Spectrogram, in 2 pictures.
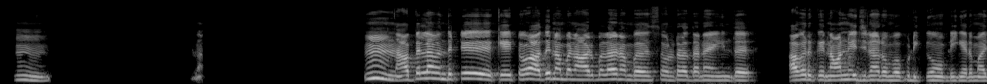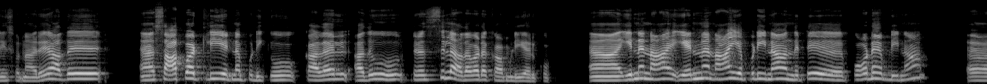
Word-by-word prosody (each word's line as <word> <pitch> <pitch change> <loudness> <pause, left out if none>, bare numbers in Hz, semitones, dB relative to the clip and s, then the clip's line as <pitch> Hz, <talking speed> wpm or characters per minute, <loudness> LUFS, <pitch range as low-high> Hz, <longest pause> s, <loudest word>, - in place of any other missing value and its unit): ம். 190 -5 -7 1.4
ந - - -17 1.7
ம். 275 -6 +3 0.2
அதெல்லாம் 270 +5 +2
வந்துட்டு 245 +2 0 0.3
கேட்டோம். 225 +3 +2
அது 260 +4 +1
நம்ப 240 -1 -1
நார்மலா 215 +2 +1
நம்ம 210 -2 -4 0.2
சொல்றதுதானே, 200 -1 -3
இந்த 190 0 -4 0.6
அவருக்கு 210 -1 0
நான்வெஜ்ஜுனா 205 -1 0
ரொம்ப 190 -1 -2
புடிக்கும் 185 +1 -5
அப்டிங்கிற 175 0 -4
மாரி 175 0 -2
சொன்னாரு. 170 +3 -4
அது 250 +2 +1 0.7
அ - - +3 0.2
சாப்பாட்டுலயே 265 -1 +3
என்ன 225 0 -3
புடிக்கும், 200 0 -6 0.2
கலர் 220 +5 +1 0.2
அதுவும் 230 +1 -1
ட்ரெஸ்ஸில 215 +8 -2
அத 205 - -1
விட 215 0 +1
காமெடியா 175 -2 -4
இருக்கும். 160 0 -15 0.4
ஆ - - +2 0.3
என்னன்னா, 250 -1 +4 0.3
என்ன 275 +4 +2
நான் 265 +3 +4
எப்படின்னா 255 -1 +1
வந்துட்டு 220 +3 -3 0.4
போனே 260 +5 0
அப்டின்னா. 215 +4 -6 0.6
ஆ - - -2
215 Hz, 120 wpm, -21 LUFS, 195-245 Hz, 1.7 s, என்னன்னா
